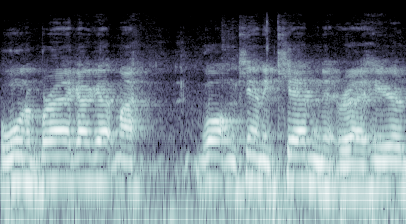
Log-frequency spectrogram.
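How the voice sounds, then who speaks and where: Speaking at a fairly quick pace in a Southern US accent, a man sounds monotone and flat, with audible room echo and noticeable background noise. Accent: Southern US (Georgia). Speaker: county commission chairman. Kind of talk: public speech. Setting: luncheon hall with audience. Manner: loud; unscripted, halting with fillers.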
